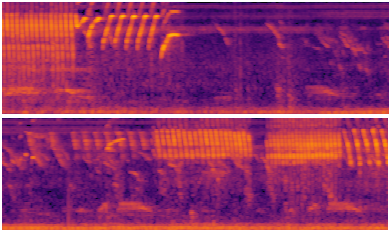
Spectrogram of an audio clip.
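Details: Russian canary song opening with a rapid high trill, then a run of descending whistled slurs, a softer stretch over low background hum, and finally loud, sustained rolling trills broken by a brief gap.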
